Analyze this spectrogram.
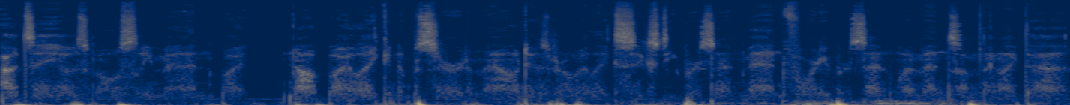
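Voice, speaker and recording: Over noticeable background noise, a whispering voice moves at a fairly quick pace. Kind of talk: casual ASMR ramble to camera. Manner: whispered.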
